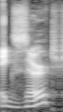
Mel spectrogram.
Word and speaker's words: Xert: the name of their product which is exert which is spelled X RT so you skip the e in the word exert the way that it's commonly spelt and it's a training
